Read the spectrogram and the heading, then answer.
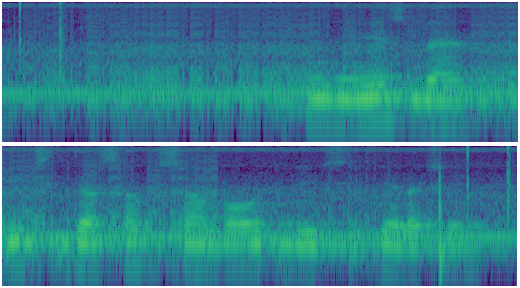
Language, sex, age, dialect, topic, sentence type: Maithili, male, 18-24, Southern/Standard, banking, statement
